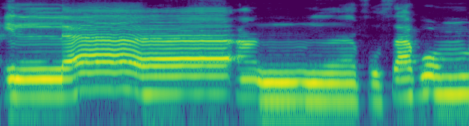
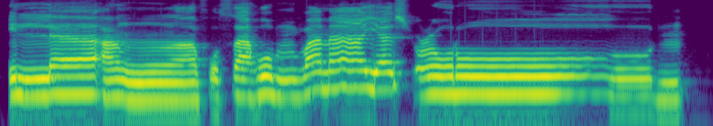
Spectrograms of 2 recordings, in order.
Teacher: यहाँ लाम के ऊपर दो अल्फ़ी मद्दा है, इल्ला अनफुसहुम नहीं करना।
